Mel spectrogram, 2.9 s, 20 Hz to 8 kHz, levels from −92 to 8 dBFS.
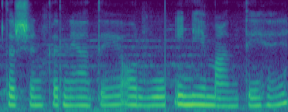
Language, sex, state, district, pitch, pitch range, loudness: Hindi, female, Uttar Pradesh, Etah, 220 Hz, 215-225 Hz, -24 LUFS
